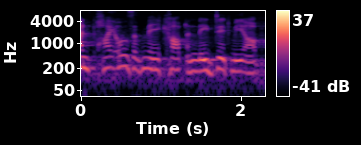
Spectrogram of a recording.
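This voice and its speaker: A woman with a slight Scottish accent, fairly low in pitch, at a moderate pace. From Scotland, Glasgow. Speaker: professional speaker. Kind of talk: keynote talk.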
